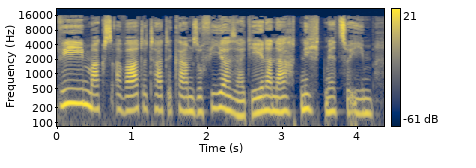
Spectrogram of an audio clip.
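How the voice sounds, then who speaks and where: A woman narrating a literary radio drama from a script in a composed, measured storytelling manner. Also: on the low side, a little mellow, no room sound, clean studio sound.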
